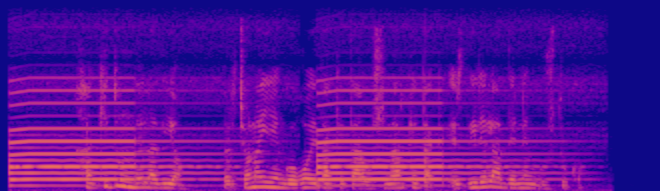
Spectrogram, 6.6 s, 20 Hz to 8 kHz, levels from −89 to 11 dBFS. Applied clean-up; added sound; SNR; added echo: none; Keyboard (musical); -4 dB; reverberation time 0.2 s.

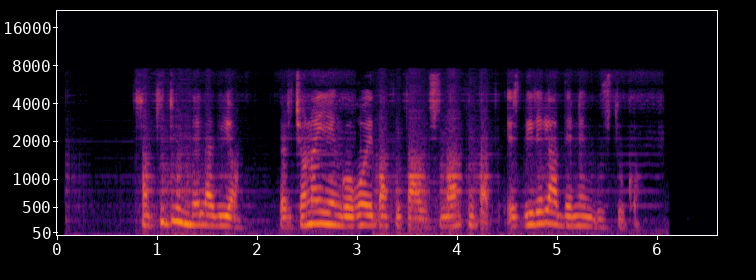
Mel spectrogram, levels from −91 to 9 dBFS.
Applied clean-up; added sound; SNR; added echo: neural separator model SepFormer DNS4.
